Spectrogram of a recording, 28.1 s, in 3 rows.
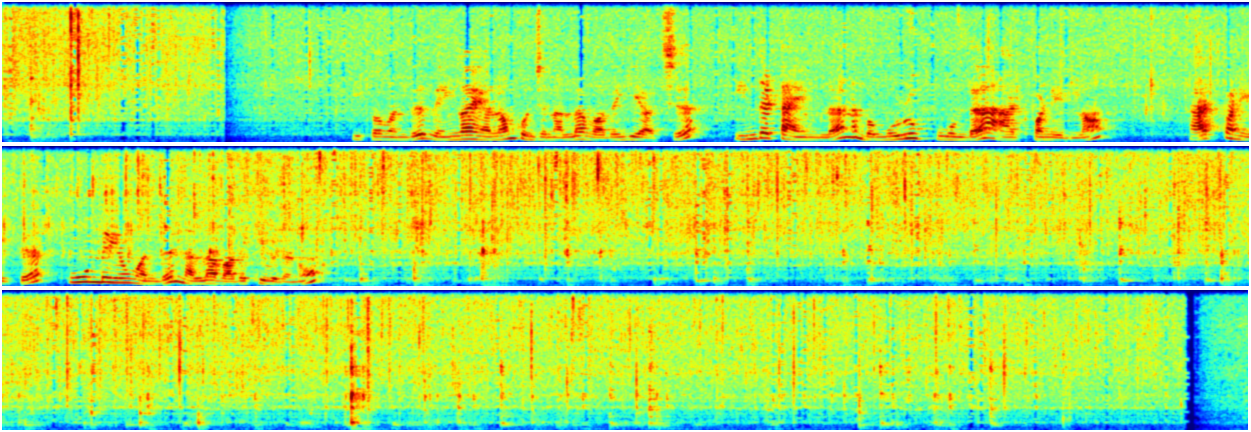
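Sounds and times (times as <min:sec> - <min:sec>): vegetables sizzling in a pot: 0:00.0 - 0:28.0
wooden spoon scraping a pot: 0:10.5 - 0:26.8
spoon knocking on pot: 0:11.7 - 0:26.8.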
